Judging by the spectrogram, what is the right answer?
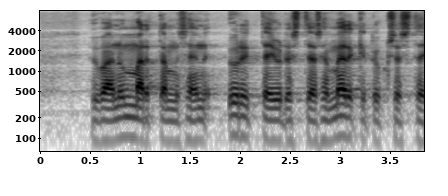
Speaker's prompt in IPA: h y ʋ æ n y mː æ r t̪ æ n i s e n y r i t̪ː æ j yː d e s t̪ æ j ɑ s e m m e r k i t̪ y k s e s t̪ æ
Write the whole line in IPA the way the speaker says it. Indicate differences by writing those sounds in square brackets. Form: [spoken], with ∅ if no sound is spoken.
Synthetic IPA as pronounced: h y ʋ æ n y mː æ r t̪ æ [m] i s e n y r i t̪ː æ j yː d e s t̪ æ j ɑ s e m m e r k i t̪ y k s e s t̪ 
